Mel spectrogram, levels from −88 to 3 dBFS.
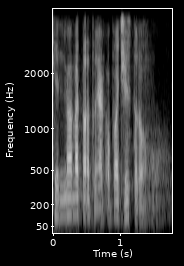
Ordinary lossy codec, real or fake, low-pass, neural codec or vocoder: none; fake; 3.6 kHz; codec, 16 kHz, 1 kbps, FunCodec, trained on Chinese and English, 50 frames a second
